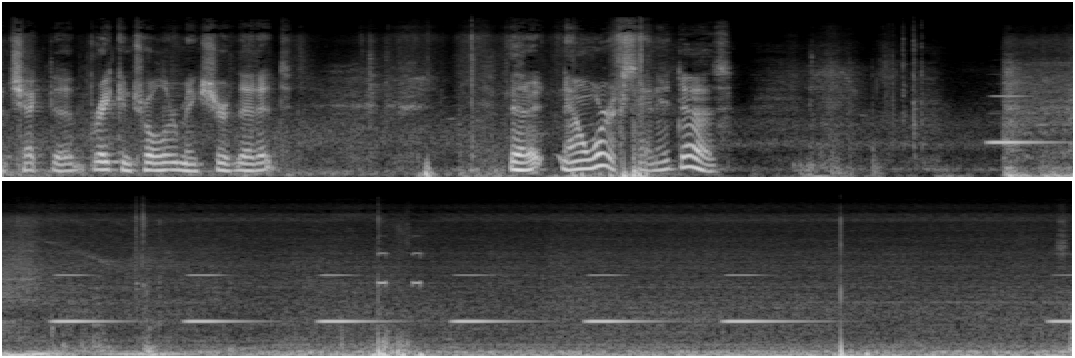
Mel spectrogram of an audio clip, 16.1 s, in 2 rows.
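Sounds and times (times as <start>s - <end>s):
dashboard warning chime beeping: 7.4s - 14.3s
car engine idling: 7.4s - 16.0s.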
